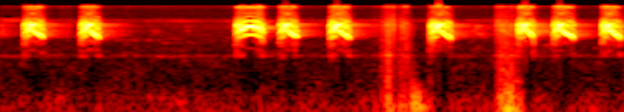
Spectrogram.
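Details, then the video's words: Plain-throated sunbird lure call: bright, descending high chips in twos and a steady run, mixed with low thudding knocks partway through. "suara pancingan kolibri kelapa"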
